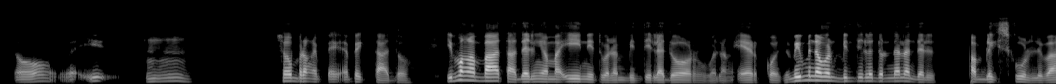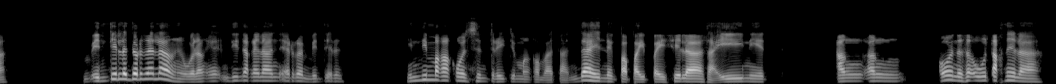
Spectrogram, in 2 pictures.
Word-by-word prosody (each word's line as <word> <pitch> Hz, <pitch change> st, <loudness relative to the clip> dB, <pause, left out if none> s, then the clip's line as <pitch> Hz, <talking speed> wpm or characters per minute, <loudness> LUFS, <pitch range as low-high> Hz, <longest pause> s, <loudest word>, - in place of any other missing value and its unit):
Oo. 120 Hz, +6 st, -6 dB, 0.2 s
Ah, -, -, -12 dB
i 340 Hz, -4 st, -8 dB, 0.4 s
mm. 140 Hz, +2 st, -13 dB, 0.9 s
Sobrang 150 Hz, -4 st, 0 dB
epe 120 Hz, -1 st, -10 dB
apektado. 100 Hz, -5 st, -6 dB, 0.3 s
Yung 320 Hz, -9 st, +2 dB
mga 190 Hz, -1 st, +6 dB
bata 165 Hz, 0 st, +7 dB
dahil 130 Hz, +2 st, +1 dB
nga 125 Hz, -, 0 dB
mainit, 120 Hz, 0 st, -1 dB
walang 105 Hz, 0 st, -5 dB
bentilador, 105 Hz, 0 st, -3 dB
walang 85 Hz, -1 st, -14 dB
aircon 100 Hz, -1 st, -3 dB
sabihin 175 Hz, -, +4 dB
mo -, -, +1 dB
naman 180 Hz, -3 st, +7 dB
bentilador 160 Hz, +1 st, -3 dB
na 155 Hz, -, +1 dB
lang 150 Hz, -2 st, +1 dB
dahil 110 Hz, -3 st, -3 dB, 0.4 s
public 120 Hz, 0 st, -2 dB
school, 125 Hz, -3 st, -4 dB
di 100 Hz, 0 st, -9 dB
ba? 105 Hz, +1 st, 0 dB, 0.8 s
Bentilador 245 Hz, -, +4 dB
na 255 Hz, 0 st, +5 dB
lang 235 Hz, -5 st, +6 dB
walang 125 Hz, +2 st, -1 dB
air 155 Hz, +1 st, -8 dB
hindi 175 Hz, -, -8 dB
na 185 Hz, -1 st, 0 dB
kailangan 175 Hz, -1 st, +1 dB
aircon, 160 Hz, -3 st, -3 dB
bentil 135 Hz, +1 st, -9 dB, 0.7 s
hindi 180 Hz, +7 st, -4 dB
maka-concentrate 160 Hz, -9 st, -1 dB
yung 130 Hz, -2 st, -10 dB
mga -, -, -27 dB
kabataan 105 Hz, 0 st, -8 dB
dahil 185 Hz, -4 st, +6 dB
nagpapaypay 120 Hz, -2 st, 0 dB
sila 135 Hz, -3 st, +5 dB
sa -, -, -1 dB
init. 140 Hz, -1 st, -2 dB, 0.7 s
Ang 145 Hz, +2 st, +3 dB, 0.2 s
ang 160 Hz, 0 st, 0 dB, 0.6 s
oo, 205 Hz, -, +4 dB
nasa 175 Hz, +1 st, +1 dB
utak 185 Hz, 0 st, +3 dB
nila 145 Hz, -8 st, +1 dB
140 Hz, 155 wpm, -25 LUFS, 120-170 Hz, 0.9 s, bata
